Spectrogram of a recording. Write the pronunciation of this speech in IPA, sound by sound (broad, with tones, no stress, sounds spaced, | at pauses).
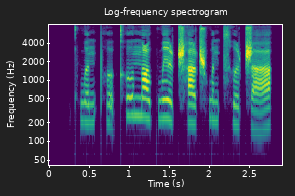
kʰ w ə˧˥ n pʰ ɤ̰˨˩ kʰ ɤ˥ n̪ ɑ˥˧ ʊ̯ k w e˥˩ ɪ̯ ʈ͡ʂʰ ä˧˥ ʈ͡ʂʰ w ə˧ n t͡sʰ ɹ̩˧˥ ʈ͡ʂ ä˧˥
